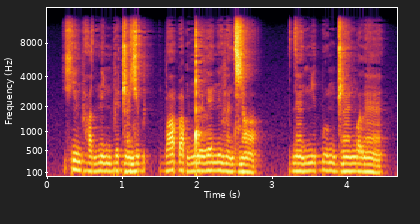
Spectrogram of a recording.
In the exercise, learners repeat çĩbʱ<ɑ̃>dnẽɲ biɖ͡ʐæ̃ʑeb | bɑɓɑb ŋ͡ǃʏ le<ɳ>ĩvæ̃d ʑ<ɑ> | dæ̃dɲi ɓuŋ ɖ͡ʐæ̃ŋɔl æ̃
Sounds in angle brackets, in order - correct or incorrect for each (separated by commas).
incorrect, incorrect, incorrect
